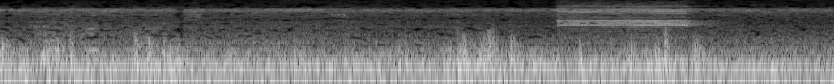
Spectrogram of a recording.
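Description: Steady low rumble of wind buffeting the microphone while moving. A short high-pitched beep sounds about three seconds in.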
